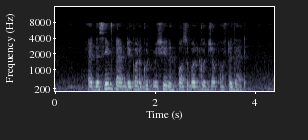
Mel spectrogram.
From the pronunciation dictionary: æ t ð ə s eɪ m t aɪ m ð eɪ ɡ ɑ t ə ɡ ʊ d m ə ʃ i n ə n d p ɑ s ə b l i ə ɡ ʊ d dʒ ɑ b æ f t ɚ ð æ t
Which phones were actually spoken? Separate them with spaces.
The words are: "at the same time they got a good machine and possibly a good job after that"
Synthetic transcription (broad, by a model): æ t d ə s eɪ m t aɪ m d eɪ ɡ ɑ t ə ɡ ʊ d m ə ʃ i n ə n d p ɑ s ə b i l ɡ ʊ d dʒ ɑ b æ f t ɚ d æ t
